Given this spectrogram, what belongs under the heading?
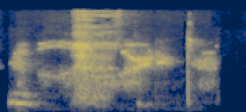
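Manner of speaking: soft, breath-only whisper. Real, not acted. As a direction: whisper it, speeding up at the end. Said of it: "What am I whispering?".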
